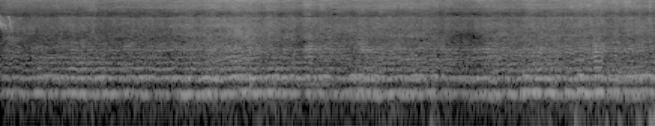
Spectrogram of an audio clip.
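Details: Feral colony of honey bees, workers in constant traffic, producing a thick, even hum that swells gently in loudness over the few seconds.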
